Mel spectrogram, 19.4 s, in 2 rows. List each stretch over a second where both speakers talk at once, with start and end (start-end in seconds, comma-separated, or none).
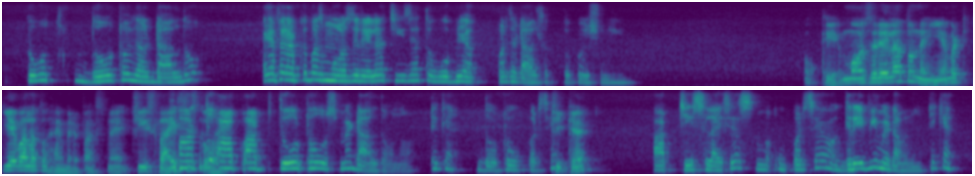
none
